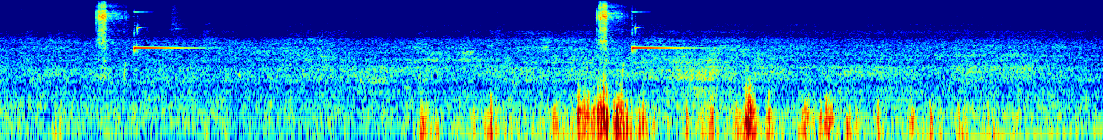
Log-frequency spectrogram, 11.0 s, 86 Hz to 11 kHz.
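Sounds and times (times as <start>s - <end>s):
sharp clink with ringing tone: 1.0s - 2.2s, 6.0s - 7.0s.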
